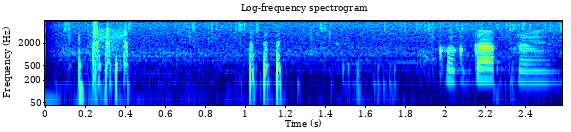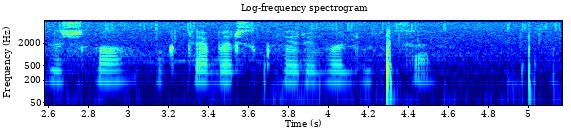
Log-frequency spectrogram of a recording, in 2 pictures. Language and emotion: Russian, neutral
